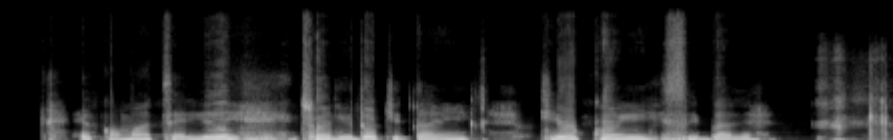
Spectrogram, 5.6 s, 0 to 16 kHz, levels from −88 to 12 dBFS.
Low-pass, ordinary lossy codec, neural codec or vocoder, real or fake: 14.4 kHz; none; codec, 32 kHz, 1.9 kbps, SNAC; fake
